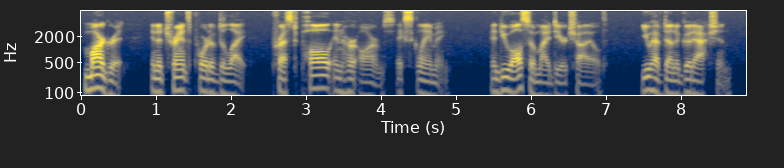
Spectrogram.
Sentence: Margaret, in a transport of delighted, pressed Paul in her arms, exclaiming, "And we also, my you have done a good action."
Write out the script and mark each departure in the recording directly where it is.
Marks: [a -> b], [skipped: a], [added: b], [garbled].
Margaret, in a transport of [delighted, -> delight] pressed Paul in her arms, exclaiming, "And [we -> you] also, my [added: dear child] you have done a good action."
